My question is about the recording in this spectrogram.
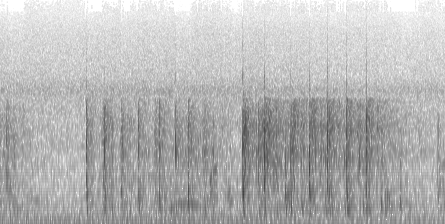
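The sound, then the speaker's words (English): Gunfire rings out around a city square in Port-au-Prince in rapid, sharp cracks as a peaceful anti-Avril demonstration against the government is cleared. One burst of shots starts after a second, then a louder, denser volley follows, all over a steady low hum. “To clear them, and there's gunfire all around the square.”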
